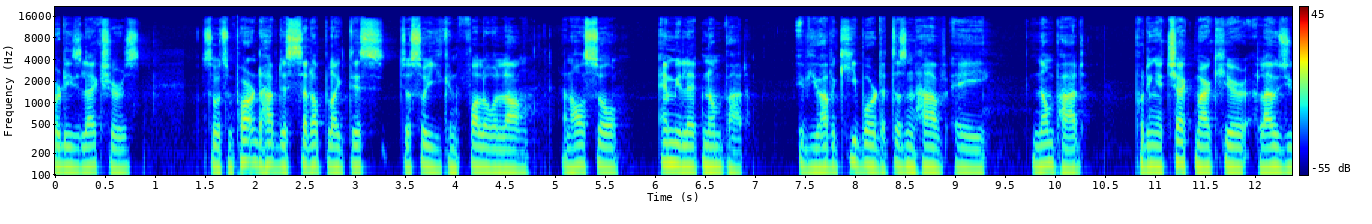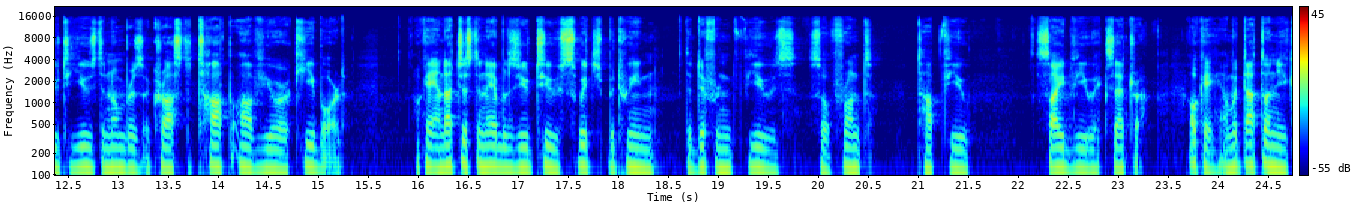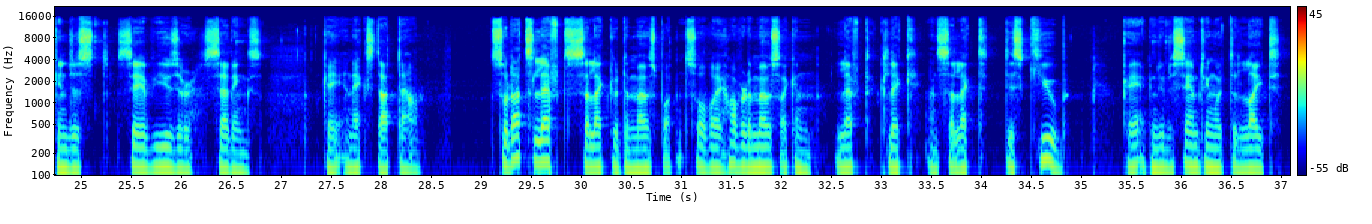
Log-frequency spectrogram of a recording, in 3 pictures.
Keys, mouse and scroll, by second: 29.8-35.6 drag.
